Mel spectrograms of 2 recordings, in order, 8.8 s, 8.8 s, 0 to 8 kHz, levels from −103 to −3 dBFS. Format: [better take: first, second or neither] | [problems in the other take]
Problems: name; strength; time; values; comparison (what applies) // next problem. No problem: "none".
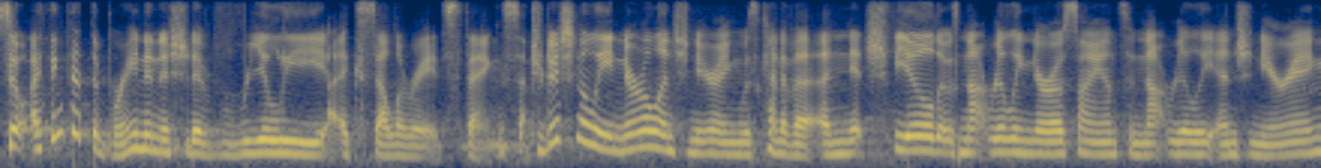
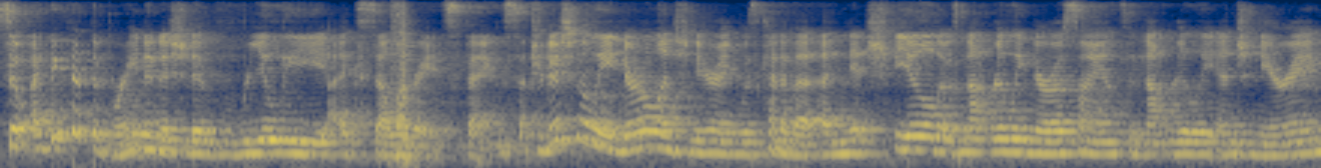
first | background sound (Microwave oven); 8 dB below the speech // room echo; dies away in 0.9 s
